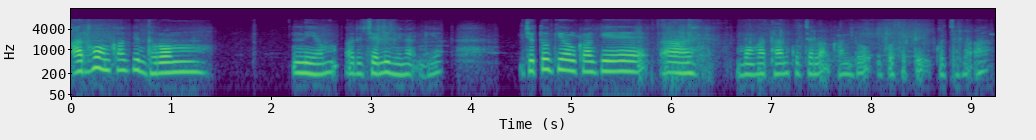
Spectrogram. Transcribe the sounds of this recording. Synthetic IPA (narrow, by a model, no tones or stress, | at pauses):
aɾɦɔɔnkaɡɛd̪ʱɔɾɔm | nijamaɾit͡ʃalimɛna̰ʔɡɛja | d͡ʒɔt̪ɔɡɛɔnkaɡɛ | bɔŋɡat̪ʰankɔt͡ʃala̰ʔkand̪ɔ̰upasat̪ɛ̰ʔkɔt͡ʃala̰ʔa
